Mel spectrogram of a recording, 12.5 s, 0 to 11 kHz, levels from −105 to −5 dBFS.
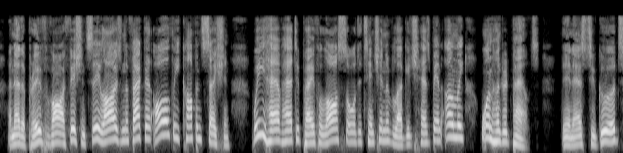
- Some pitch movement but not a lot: No, wide, 5.7 semitones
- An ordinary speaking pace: Yes, average, 160 wpm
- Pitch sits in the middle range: Yes, medium, 175 Hz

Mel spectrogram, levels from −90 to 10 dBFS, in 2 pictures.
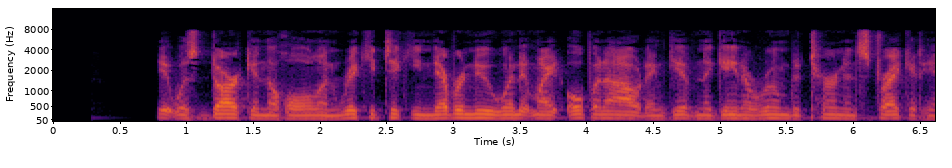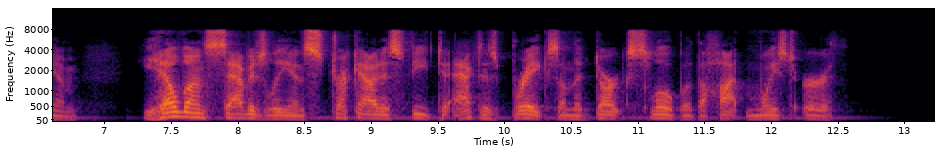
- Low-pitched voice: Yes, low, 110 Hz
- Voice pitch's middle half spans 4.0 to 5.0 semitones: No, average, 2.9 semitones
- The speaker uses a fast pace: Yes, fast, 220 wpm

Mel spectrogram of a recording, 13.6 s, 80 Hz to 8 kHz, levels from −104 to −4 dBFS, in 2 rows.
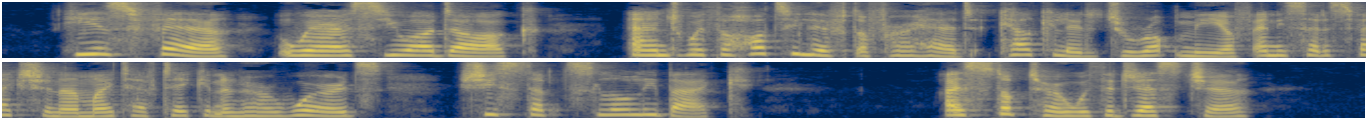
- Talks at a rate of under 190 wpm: Yes, average, 170 wpm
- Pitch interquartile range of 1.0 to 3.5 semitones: No, average, 4.1 semitones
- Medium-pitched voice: No, high, 235 Hz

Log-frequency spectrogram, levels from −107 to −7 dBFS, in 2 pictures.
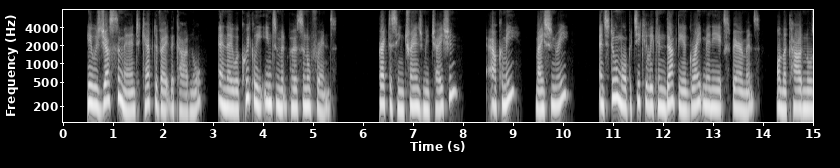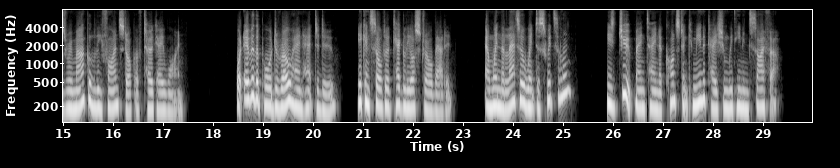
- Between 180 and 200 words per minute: No, slow, 135 wpm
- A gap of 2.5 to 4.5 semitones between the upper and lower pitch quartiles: Yes, average, 3.2 semitones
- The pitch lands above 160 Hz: Yes, high, 190 Hz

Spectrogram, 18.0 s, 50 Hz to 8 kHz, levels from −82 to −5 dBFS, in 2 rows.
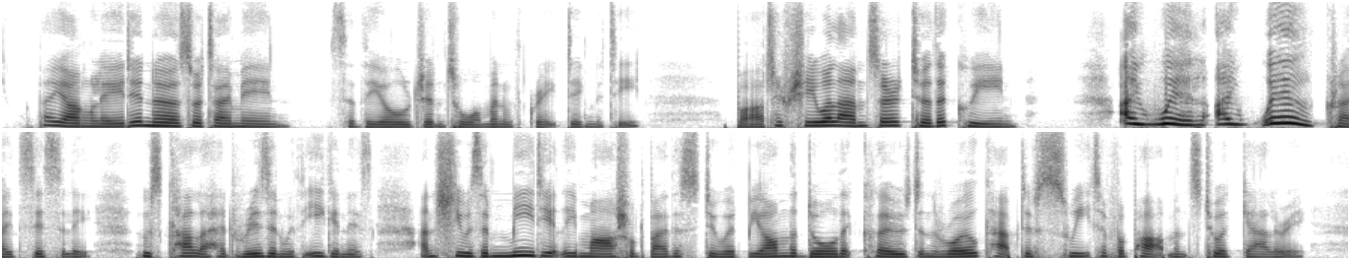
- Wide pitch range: No, average, 3.9 semitones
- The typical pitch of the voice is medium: Yes, medium, 180 Hz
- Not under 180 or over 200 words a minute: Yes, average, 195 wpm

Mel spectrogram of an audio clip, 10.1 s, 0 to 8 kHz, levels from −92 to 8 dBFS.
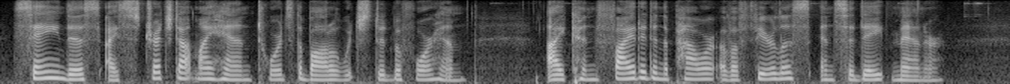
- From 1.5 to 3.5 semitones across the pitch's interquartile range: Yes, average, 3.2 semitones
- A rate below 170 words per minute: Yes, average, 150 wpm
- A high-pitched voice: No, medium, 170 Hz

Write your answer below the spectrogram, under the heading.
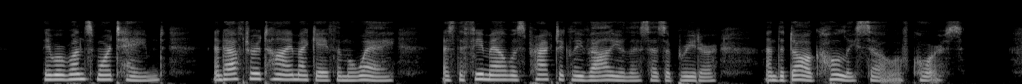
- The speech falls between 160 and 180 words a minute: Yes, average, 170 wpm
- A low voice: No, high, 200 Hz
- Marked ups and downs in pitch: No, average, 3.0 semitones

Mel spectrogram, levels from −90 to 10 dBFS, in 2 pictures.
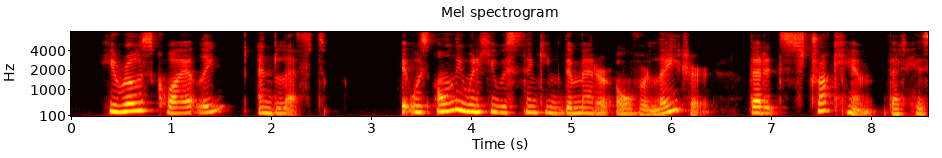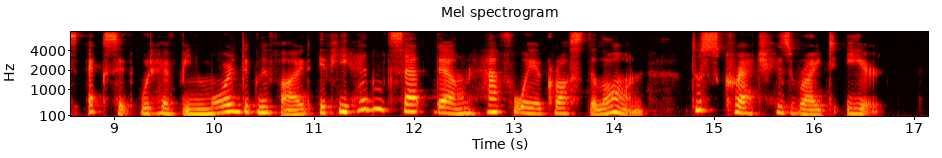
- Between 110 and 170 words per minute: Yes, average, 145 wpm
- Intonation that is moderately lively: Yes, average, 4.7 semitones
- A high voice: Yes, high, 210 Hz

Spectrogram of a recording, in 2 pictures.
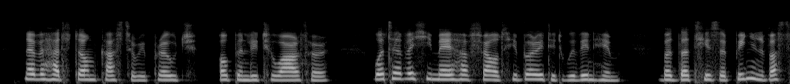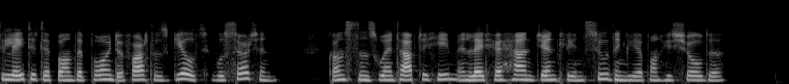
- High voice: Yes, high, 210 Hz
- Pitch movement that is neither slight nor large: No, narrow, 2.1 semitones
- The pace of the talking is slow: No, average, 180 wpm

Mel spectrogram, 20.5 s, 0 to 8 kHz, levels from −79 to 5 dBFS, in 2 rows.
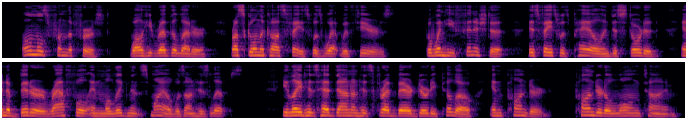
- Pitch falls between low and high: Yes, medium, 145 Hz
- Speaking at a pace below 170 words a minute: Yes, average, 155 wpm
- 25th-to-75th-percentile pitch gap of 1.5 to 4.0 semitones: Yes, average, 3.4 semitones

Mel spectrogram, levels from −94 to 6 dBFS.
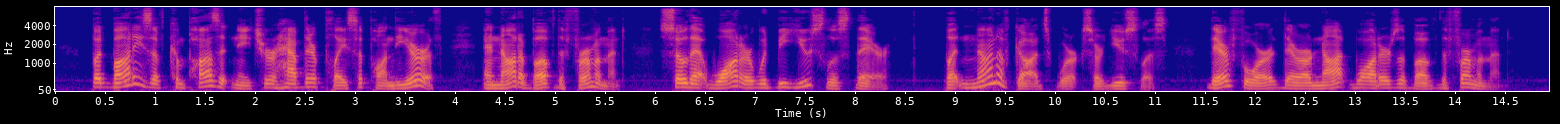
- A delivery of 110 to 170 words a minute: Yes, average, 155 wpm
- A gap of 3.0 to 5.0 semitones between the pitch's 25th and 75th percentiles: No, wide, 5.5 semitones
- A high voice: No, low, 125 Hz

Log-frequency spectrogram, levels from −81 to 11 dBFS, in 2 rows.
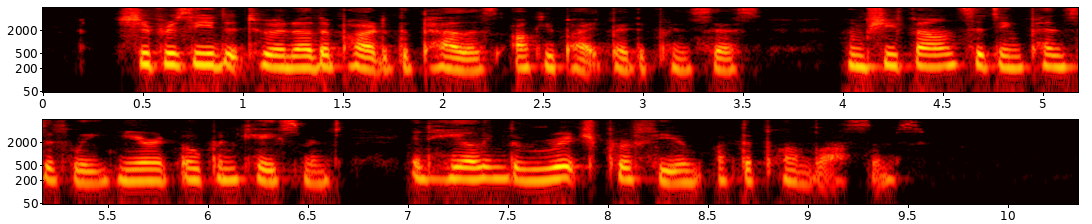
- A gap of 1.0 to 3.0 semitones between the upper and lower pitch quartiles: Yes, narrow, 2.5 semitones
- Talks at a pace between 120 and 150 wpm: No, average, 170 wpm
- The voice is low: No, high, 210 Hz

